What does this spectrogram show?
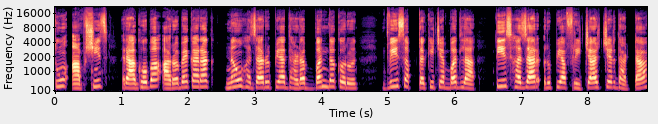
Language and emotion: Goan Konkani, neutral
